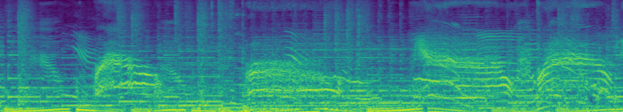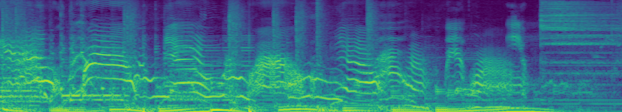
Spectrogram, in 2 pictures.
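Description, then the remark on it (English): Loud, drawn-out meowing cries wail and slide in pitch over a ragged, noisy folk punk band playing throughout, the caterwauling voices overlapping until the racket cuts off near the end. “making even … music sound sweet with the least musical folk punk racket in history. Meow.”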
